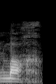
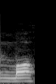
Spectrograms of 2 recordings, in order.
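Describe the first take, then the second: First: The word ends with a harsh kh sound. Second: The word ends with a soft h sound. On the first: "توی سغدی ها رو مثلا ماه رو میگن ماخ" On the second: "ماه رو میگن"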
